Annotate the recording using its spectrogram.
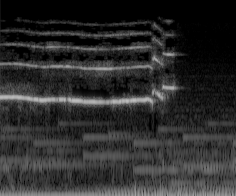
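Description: Handheld personal attack alarm (the Shriek Alarm) sounding one loud, high-pitched, steady shriek that cuts off about one and a half seconds in. Soft background music runs underneath.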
